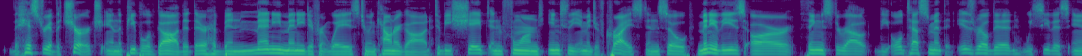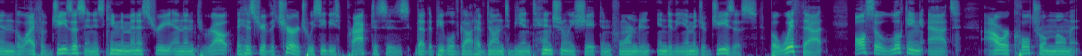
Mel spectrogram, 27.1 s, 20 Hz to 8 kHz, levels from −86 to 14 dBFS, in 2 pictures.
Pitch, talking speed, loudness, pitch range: 110 Hz, 215 wpm, -27 LUFS, 100-125 Hz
